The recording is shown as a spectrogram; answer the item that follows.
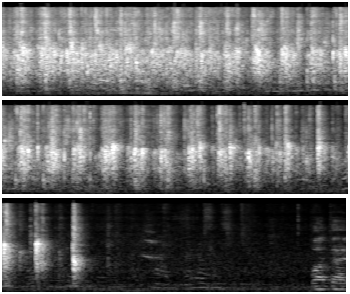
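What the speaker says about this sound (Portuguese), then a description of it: "Uma salva de palmas novamente para o Sérgio Vaz." An audience at an afternoon poetry event applauds a poet, with dense clapping that thins into scattered individual claps before fading out near the end.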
